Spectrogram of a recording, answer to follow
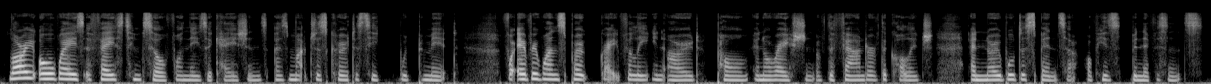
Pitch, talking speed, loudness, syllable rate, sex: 210 Hz, 170 wpm, -20 LUFS, 6.2 syllables/s, female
